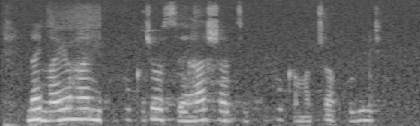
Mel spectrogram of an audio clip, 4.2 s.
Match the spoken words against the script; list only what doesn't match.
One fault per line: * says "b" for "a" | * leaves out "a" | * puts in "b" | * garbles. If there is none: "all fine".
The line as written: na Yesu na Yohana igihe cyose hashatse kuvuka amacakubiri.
* leaves out "Yesu"
* says "kuvuka" for "igihe"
